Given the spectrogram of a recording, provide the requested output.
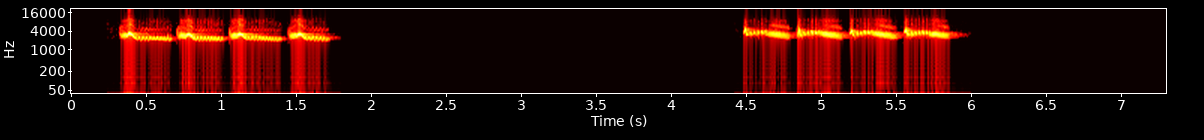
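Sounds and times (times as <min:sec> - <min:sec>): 
rock wren singing buzzy downslurred notes: 0:00.3 - 0:01.8, 0:04.5 - 0:06.0.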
